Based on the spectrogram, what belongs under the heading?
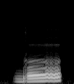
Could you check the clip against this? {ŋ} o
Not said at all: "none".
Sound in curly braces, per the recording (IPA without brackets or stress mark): ɡ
